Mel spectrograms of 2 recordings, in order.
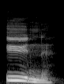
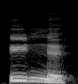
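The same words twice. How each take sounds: First: The word ends on the N sound. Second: A vowel is sounded after the N. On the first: The speaker calls it right. "the E is silent" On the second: The speaker calls it wrong. "Notice that I don't say une"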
